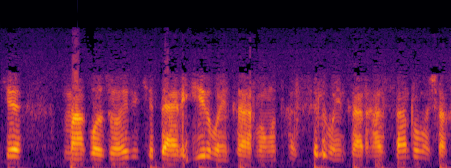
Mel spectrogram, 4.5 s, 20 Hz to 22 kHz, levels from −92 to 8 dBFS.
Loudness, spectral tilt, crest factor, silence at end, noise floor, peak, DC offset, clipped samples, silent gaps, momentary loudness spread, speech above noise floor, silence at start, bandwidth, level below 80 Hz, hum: -18 LUFS; -4.5 dB/octave; 18 dB; 0 s; -38 dBFS; 0 dBFS; under 0.1%; under 0.1%; none; 12 LU; 20 dB; 0.05 s; 11 kHz; -46 dBFS; none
